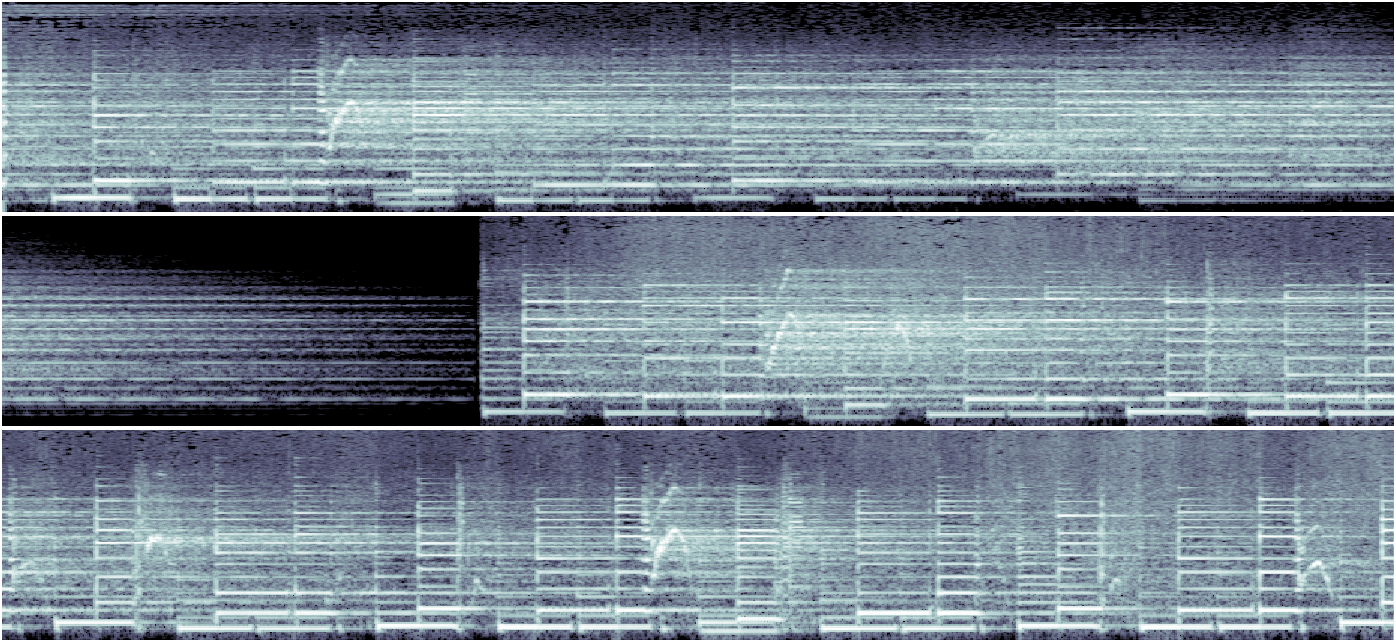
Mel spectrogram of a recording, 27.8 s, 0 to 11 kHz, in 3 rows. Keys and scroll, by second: 4.4 ctrl+t, 18.9 ctrl+t.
